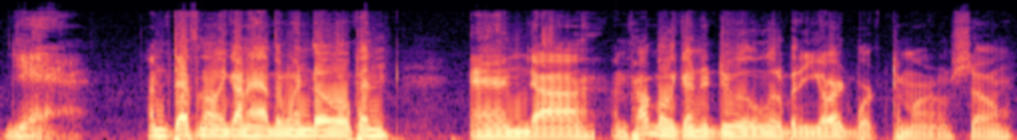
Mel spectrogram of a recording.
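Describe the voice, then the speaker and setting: Brisk and steady, a man with a medium-pitched, dark, clean-toned voice reads news headlines casually at home, adding rambling asides thick with fillers. He's a news commentary host from Illinois, and the recording has no room sound.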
